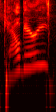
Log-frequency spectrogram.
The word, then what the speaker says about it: Calgary: Yeah, it's pronounced Calgary. – Yeah, Calgary. – Yeah, if you're from Alberta, you say it's Calgary.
